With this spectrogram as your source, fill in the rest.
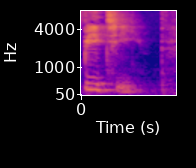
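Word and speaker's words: bity: word for king of Lower Egypt, which is pronounced BT. So here the bee is used logographically to sound out beet, but the bee also carries its meaning as a metaphor for royalty.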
